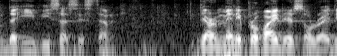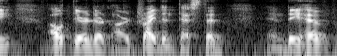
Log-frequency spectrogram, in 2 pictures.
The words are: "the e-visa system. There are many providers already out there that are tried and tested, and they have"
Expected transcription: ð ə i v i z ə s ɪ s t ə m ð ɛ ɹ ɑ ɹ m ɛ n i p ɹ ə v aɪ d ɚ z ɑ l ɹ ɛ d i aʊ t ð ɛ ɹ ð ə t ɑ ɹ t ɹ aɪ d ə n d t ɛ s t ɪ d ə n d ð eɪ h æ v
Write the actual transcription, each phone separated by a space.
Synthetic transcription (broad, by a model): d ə i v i s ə s ɪ s t ə m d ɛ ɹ ɑ ɹ m ɛ n i p ɹ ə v aɪ d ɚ s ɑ l ɹ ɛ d i aʊ t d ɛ ɹ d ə t ɑ ɹ t ɹ aɪ d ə n t ɛ s t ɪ d ə n d eɪ h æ v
